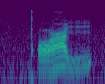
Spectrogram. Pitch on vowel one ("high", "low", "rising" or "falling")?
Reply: low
